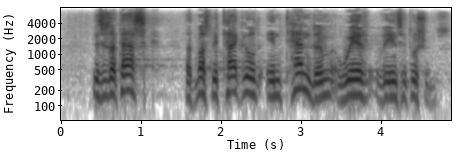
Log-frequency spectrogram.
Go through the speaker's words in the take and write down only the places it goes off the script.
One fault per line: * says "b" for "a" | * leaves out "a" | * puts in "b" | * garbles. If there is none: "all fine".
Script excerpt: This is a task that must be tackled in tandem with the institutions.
all fine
